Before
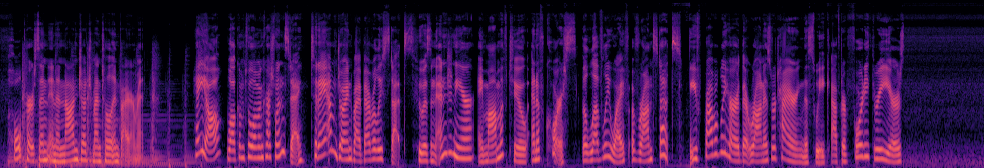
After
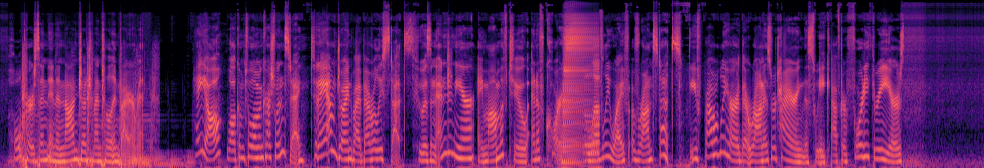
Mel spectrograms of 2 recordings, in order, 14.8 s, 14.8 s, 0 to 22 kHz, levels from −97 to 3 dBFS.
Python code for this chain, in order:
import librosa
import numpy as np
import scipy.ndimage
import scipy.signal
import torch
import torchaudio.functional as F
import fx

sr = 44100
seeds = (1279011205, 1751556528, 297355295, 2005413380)

p1 = fx.transient(x, sr, attack_db=-9, sustain_db=11)
p2 = fx.peak_eq(p1, sr, hz=450.0, db=-11.5, octaves=2.4)
p3 = fx.room_flutter(p2, sr, wall_m=4.9, rt60_s=1.2, at=(8.42, 8.97), fade=0.02)
p4 = 10.0 ** (-27.5 / 20.0) * np.tanh(p3 / 10.0 ** (-27.5 / 20.0))
p5 = p3 + (p4 * librosa.db_to_amplitude(-4.5))
p6 = fx.spec_box(p5, sr, start_s=2.39, length_s=0.48, low_hz=420.0, high_hz=7700.0, gain_db=-20)
y = p6 * librosa.db_to_amplitude(6.5)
